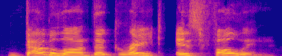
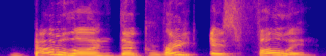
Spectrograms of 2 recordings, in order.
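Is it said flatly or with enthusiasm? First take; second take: flatly; enthusiasm. First: It is said flatly, without much energy. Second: It is said deeply, with enthusiasm.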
